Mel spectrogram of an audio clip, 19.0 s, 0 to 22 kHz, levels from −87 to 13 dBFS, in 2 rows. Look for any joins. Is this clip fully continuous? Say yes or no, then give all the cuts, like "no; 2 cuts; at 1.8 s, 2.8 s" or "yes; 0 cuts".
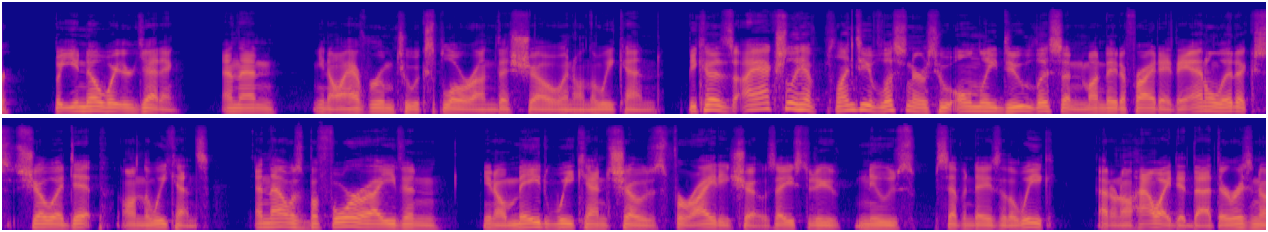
yes; 0 cuts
